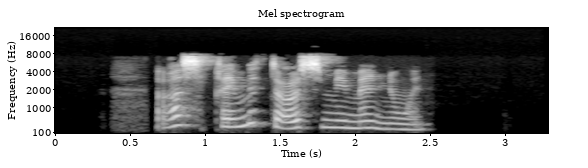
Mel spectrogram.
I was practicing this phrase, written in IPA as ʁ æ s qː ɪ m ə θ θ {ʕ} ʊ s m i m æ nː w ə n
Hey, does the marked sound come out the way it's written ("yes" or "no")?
yes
